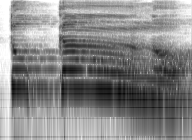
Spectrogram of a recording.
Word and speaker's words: tucano: Tucano, o cá é a sílaba tônica.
